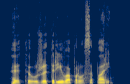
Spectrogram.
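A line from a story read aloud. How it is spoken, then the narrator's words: Troll's smirking grunt. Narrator (Russian): хмыкнул тролль-директор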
